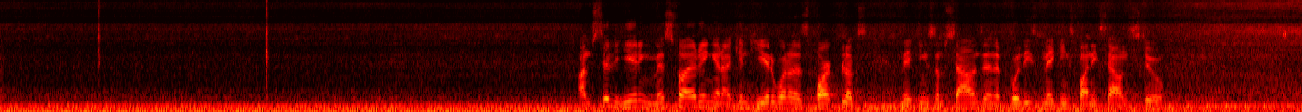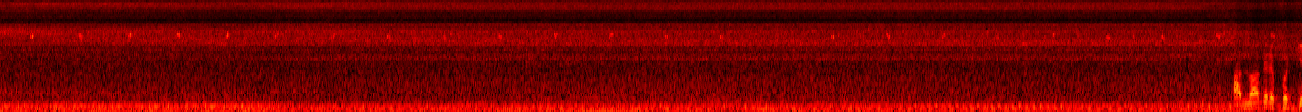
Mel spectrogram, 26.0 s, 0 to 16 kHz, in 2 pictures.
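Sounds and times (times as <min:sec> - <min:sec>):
engine idling with misfire: 0:00.0 - 0:26.0
faint high chirp: 0:12.8 - 0:26.0.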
